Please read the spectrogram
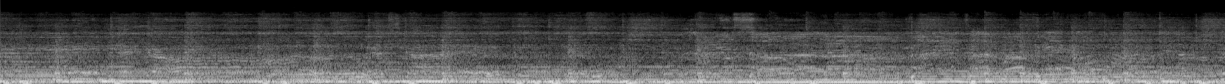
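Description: Live rock band playing electric guitars, bass and drums with a singer, loud and steady, heard from within the concert crowd.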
